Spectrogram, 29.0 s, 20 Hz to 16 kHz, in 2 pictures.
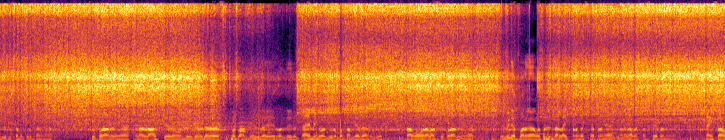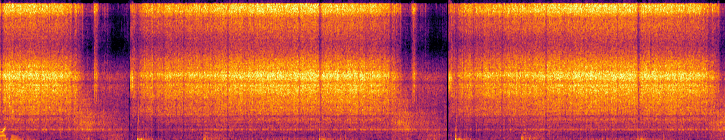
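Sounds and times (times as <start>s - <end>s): fountain firework hissing: 0.0s - 29.0s
sharp firework crack: 0.0s - 29.0s.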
